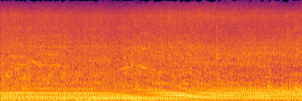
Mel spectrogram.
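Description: An engine running steadily at constant speed, a continuous even hum, with a faint falling tone about three to four seconds in.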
